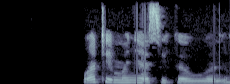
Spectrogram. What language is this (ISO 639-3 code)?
luo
